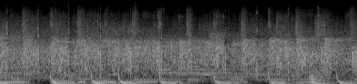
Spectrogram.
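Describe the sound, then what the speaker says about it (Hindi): A studio audience on a comedy talk show applauds a cricket player. The steady, dense clapping runs under a loud, rhythmic musical beat throughout. "जोरदार तालियां हमारे क्रिकेटिंग प्लेयर के लिए।"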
